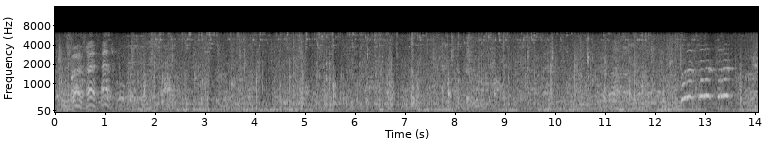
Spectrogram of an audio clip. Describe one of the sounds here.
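Horse hooves clop on a dirt road.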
